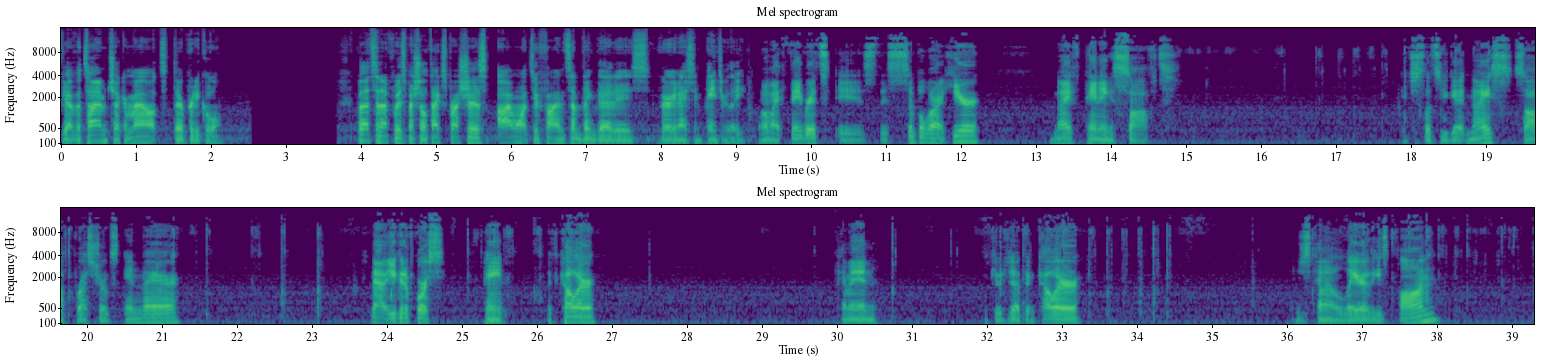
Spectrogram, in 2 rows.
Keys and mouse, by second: 0.4 middle click, 20.9 right click.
